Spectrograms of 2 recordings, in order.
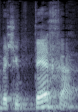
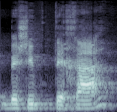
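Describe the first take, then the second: First: The stress is on the second-to-last syllable. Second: The stress is on the last syllable. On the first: The speaker calls it wrong. "con el acento en la tav" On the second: The speaker calls it right. "con el acento en la ja"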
